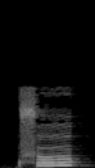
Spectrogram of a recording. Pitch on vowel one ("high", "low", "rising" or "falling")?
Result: rising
